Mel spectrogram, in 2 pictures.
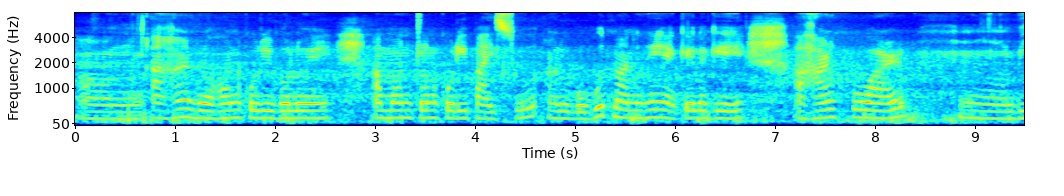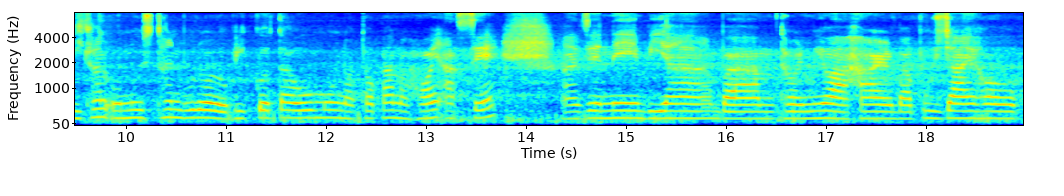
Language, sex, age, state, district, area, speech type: Assamese, female, 45-60, Assam, Nagaon, rural, spontaneous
